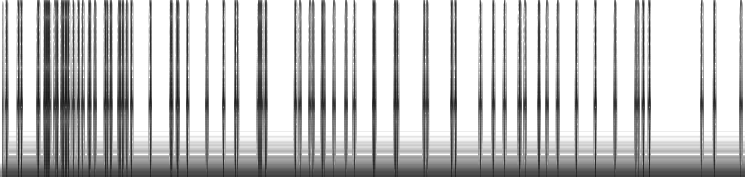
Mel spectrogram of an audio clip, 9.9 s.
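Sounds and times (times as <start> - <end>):
Geiger counter clicking: 0.0 - 9.9.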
